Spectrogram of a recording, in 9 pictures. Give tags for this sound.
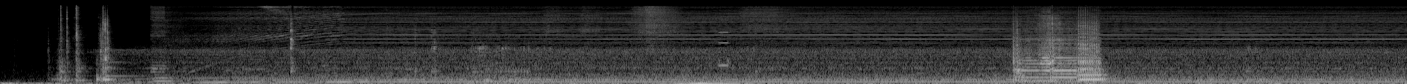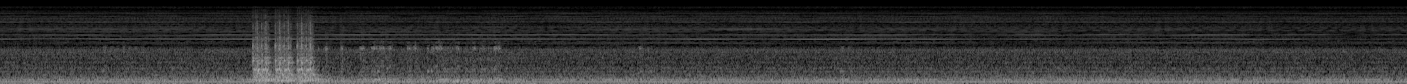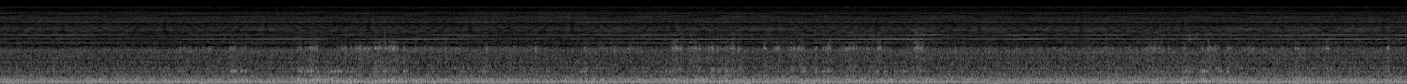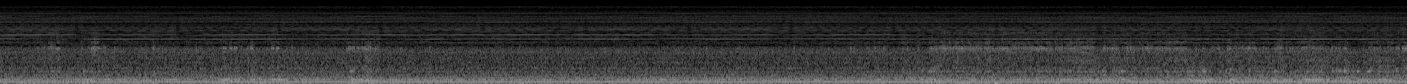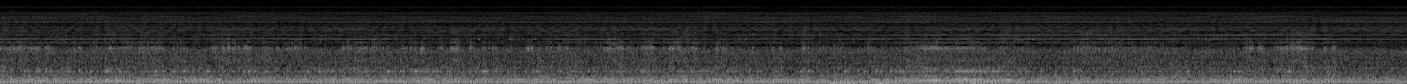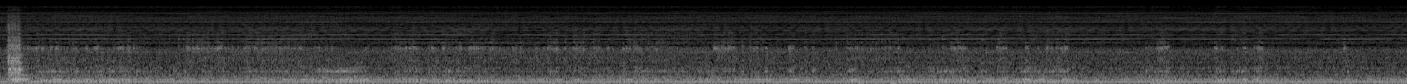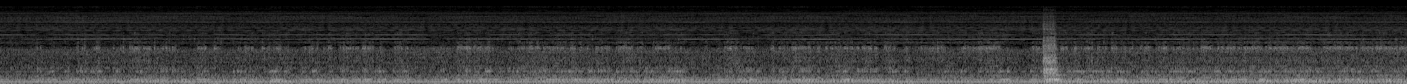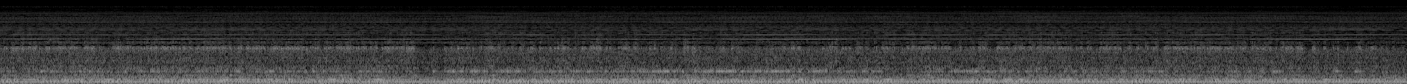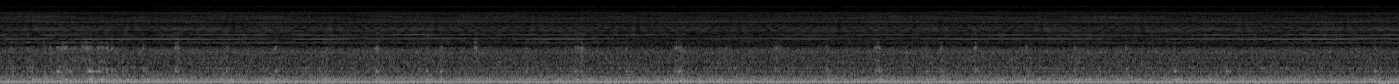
90s; data; loading; power-on

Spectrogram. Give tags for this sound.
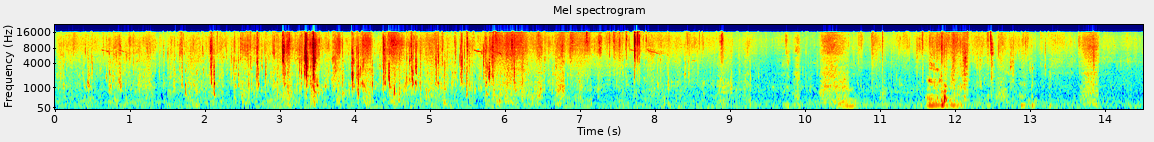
eating; pig; farm; squeak; pigs; squeal; grumble; grunt; grunting

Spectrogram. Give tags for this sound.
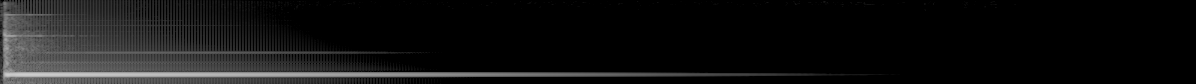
celesta; chimes; keyboard; bell

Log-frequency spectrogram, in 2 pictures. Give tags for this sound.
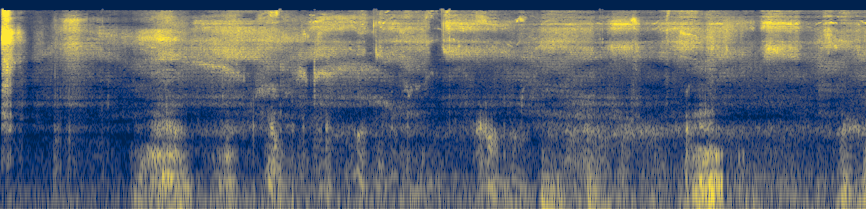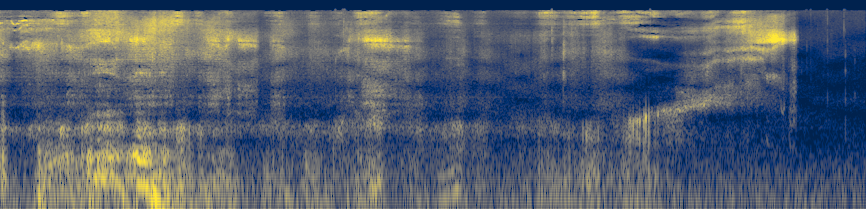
competition; element; fire; human-sample; matches

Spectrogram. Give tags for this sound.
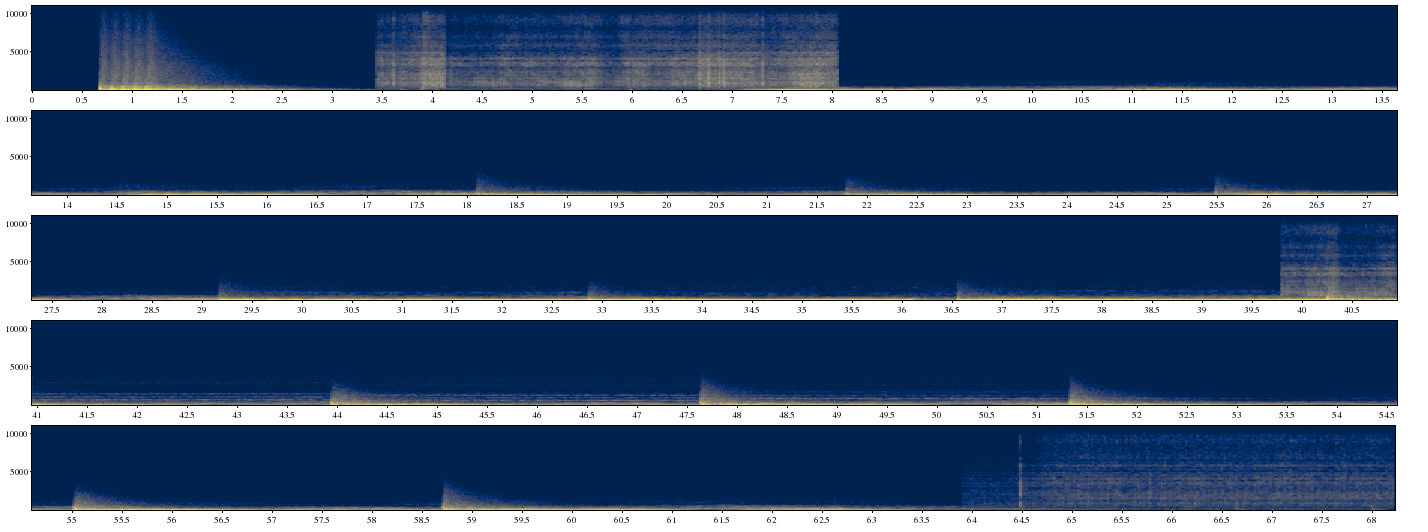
future; radio; space; star; SUN; wave

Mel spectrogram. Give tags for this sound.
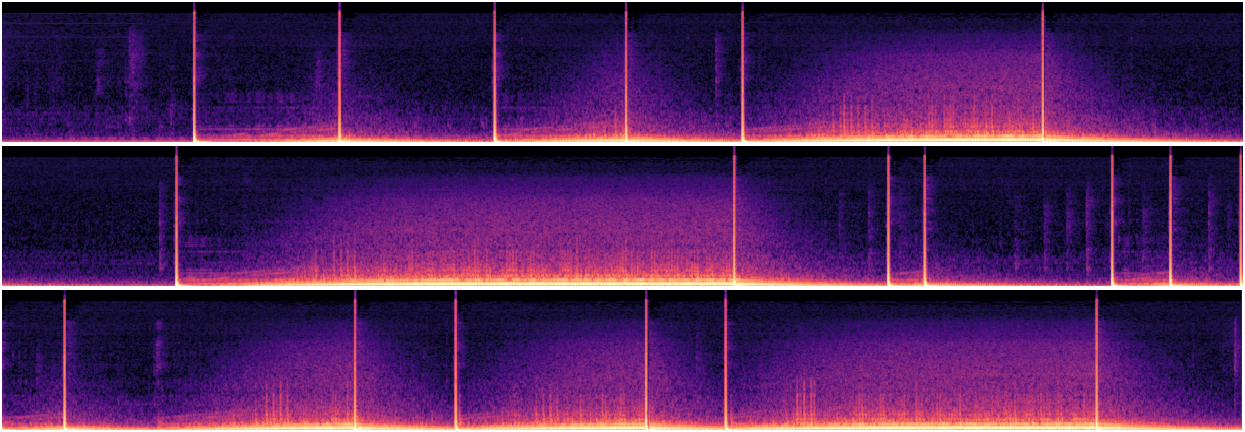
compressor; down; engine; fan; generator; Hum; Ignition; machine; machinery; mechanical; motor; office; Operation; Power; shutting; Sounds; start; starting; up

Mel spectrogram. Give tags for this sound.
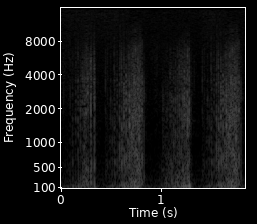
snow; step; loop

